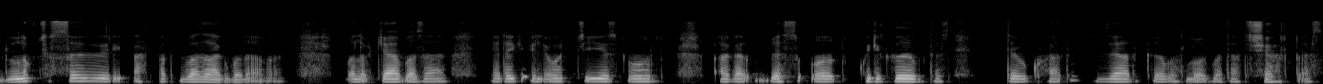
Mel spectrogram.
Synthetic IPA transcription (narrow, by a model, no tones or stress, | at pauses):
lukt͡ʃʰi̥səɾḭʔɐt̪̚ʰpɐt̪mɐzaːɡbɐna̰ːʋa̰ːnmɐt̪lɐ̰bkʲjaːmɐ̰zaːɡjɐnɐkiiloːɾt͡ʃiːzoːnɐɡɐ̰ɾmesʔoːnkud̪ʲikəːmt̪ɐs | t̪ebkʷʰaːt̪zʲjaːd̪kəːmɐslo̰ːɡbɐ̰t̪ɐt̪ʰʃɐɦɐɾt̪ɐ̰s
